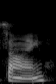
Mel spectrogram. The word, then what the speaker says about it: sine: we have is called sine and it's pronounced like the word sine like a stop sign and it's abbreviated as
